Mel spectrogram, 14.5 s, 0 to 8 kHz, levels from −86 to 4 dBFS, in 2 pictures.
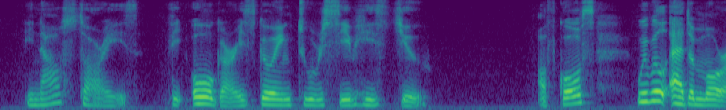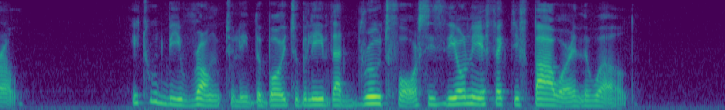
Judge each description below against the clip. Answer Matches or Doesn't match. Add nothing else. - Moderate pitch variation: Matches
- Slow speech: Doesn't match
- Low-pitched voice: Doesn't match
